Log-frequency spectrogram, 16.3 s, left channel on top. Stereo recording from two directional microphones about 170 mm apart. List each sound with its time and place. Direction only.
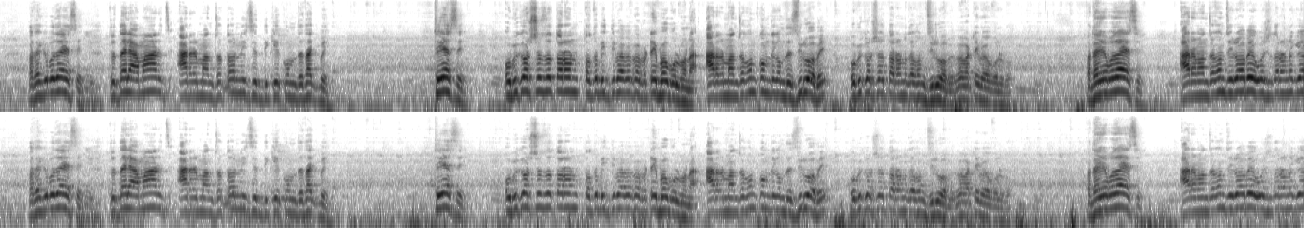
0.3 s a man's voice: 55° left (ahead or behind)
5.4 s speech: 55° left (ahead or behind)
6.3 s speech: 40° left (ahead or behind)
13.6 s a man's voice: 30° left (ahead or behind); by 16.3 s 60° left (ahead or behind)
